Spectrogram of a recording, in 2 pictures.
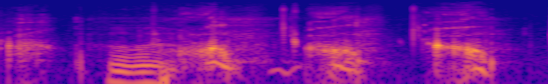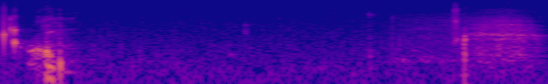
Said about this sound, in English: One meets a tall giraffe, munching tasty leaves.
